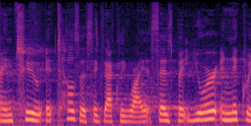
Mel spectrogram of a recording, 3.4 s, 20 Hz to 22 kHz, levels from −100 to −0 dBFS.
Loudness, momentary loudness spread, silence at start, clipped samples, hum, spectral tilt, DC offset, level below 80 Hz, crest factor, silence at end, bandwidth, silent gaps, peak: -27 LUFS; 7 LU; 0 s; under 0.1%; none; -7 dB/octave; under 0.1%; -56 dBFS; 14 dB; 0 s; 20 kHz; none; -12 dBFS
